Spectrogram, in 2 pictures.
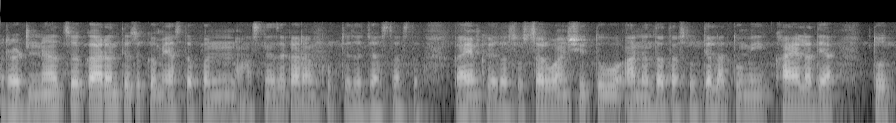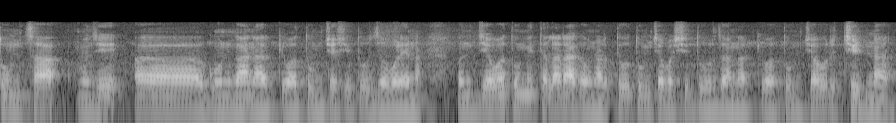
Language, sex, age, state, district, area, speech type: Marathi, male, 18-30, Maharashtra, Satara, urban, spontaneous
